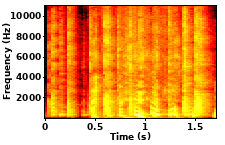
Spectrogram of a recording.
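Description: A rapid run of bright clinks as glasses are tapped together over and over in a toast, about a dozen light, ringing hits in an uneven rhythm, with no talking.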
